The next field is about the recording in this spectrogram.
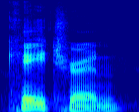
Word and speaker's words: Katrin: So speaking of Katrin, rhymes with patron.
